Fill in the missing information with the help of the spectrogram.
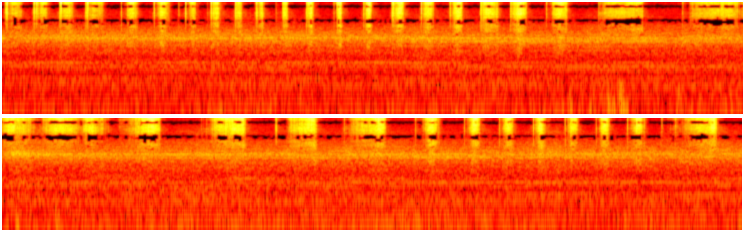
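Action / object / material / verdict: scrape / concrete sidewalk slab / concrete / none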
